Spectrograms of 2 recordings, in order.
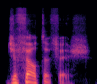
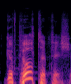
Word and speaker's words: gefilte fish: say this right i think i'm in correction jafalta fish is it is that pronounced right the jafalta fish i still didn't catch that jafalta fish gefilte fish okay filter that's the problem you pronounce it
